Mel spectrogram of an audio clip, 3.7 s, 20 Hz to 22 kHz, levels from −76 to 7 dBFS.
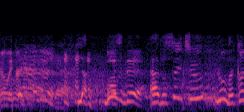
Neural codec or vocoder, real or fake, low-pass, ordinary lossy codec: codec, 16 kHz, 2 kbps, X-Codec, HuBERT features, trained on balanced general audio; fake; 7.2 kHz; Opus, 24 kbps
